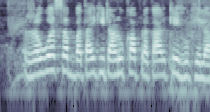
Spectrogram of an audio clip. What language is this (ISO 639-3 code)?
bho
